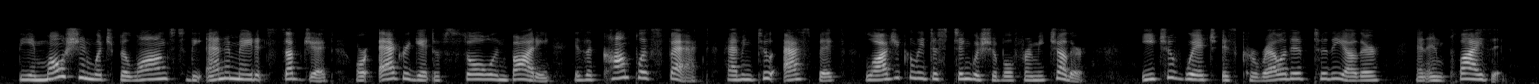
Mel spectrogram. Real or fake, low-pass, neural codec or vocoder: real; 5.4 kHz; none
